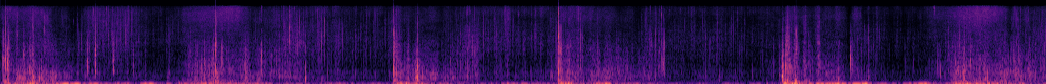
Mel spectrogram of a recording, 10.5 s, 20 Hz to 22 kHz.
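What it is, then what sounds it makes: Gym chalk powder being crushed. A large mound of fine white powdered magnesium carbonate gym chalk in a glass bowl is pressed and kneaded with the fingertips of both hands. Soft, dense crunching and crackling runs throughout, weighted toward the low end, with sharper, louder crunches standing out near 4, 5.6 and 8 seconds.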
